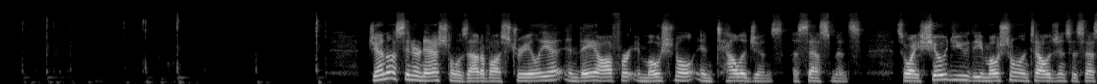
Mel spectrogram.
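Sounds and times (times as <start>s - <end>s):
typing on a computer keyboard entering a word into a chat: 0.2s - 2.0s
speech: 3.7s - 10.9s.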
